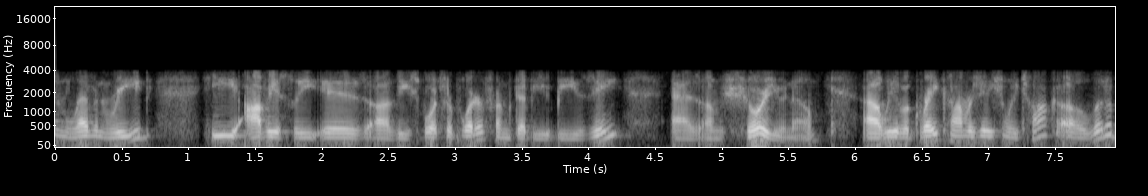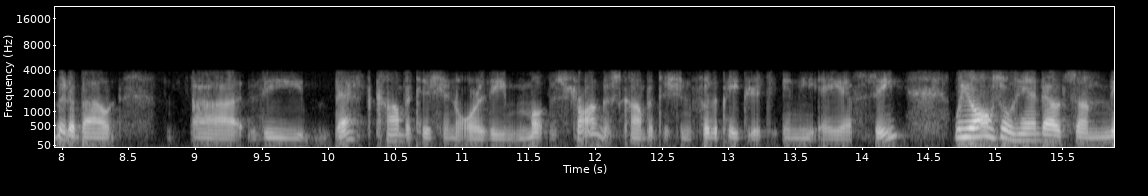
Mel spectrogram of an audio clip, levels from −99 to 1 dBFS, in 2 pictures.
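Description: GSM full-rate codec damage runs throughout: a vocal-tract model excited by regular pulses leaves a buzzy, gravelly roughness, confined to about 250 Hz to 3.5 kHz, consistent with 13 kbps.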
